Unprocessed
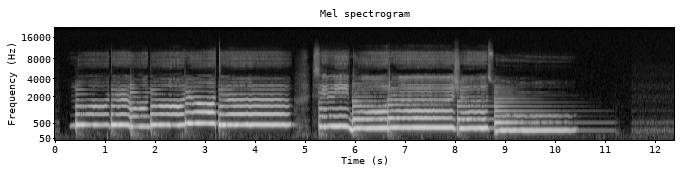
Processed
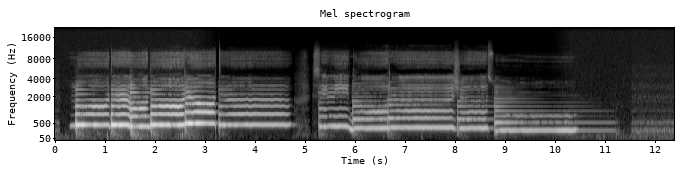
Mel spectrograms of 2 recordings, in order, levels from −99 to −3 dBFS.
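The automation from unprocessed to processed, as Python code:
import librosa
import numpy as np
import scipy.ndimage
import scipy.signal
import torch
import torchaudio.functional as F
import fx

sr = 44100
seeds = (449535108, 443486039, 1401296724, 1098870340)

y = fx.gain(x, sr, db=fx.line((2.83, 5.0), (3.35, -6.5), (9.9, -6.5), (10.32, 5.0)))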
